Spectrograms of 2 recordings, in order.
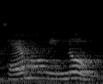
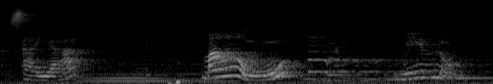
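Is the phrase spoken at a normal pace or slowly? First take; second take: normal; slow. First: The phrase is spoken at an ordinary conversational pace. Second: The phrase is spoken slowly, each word clearly separated. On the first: This is how it is said to native speakers. "itu di sini kan kayak biasa banget kan" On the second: This is how it is said to foreign learners. "Tapi di sana saya harus mengatakan"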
